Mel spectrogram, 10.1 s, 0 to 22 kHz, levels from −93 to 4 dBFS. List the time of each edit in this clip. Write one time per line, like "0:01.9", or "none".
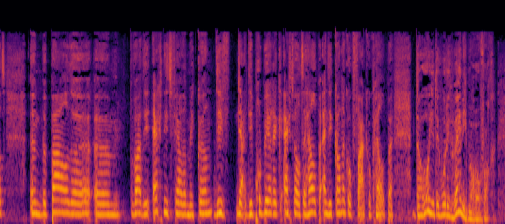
0:02.6
0:04.3
0:08.2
